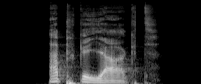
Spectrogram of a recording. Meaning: past participle of abjagen
- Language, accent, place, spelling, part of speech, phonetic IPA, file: German, Germany, Berlin, abgejagt, verb, [ˈapɡəˌjaːkt], De-abgejagt.ogg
